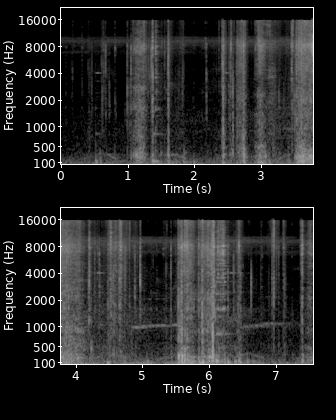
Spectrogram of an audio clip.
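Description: A utility knife slices through packing tape.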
